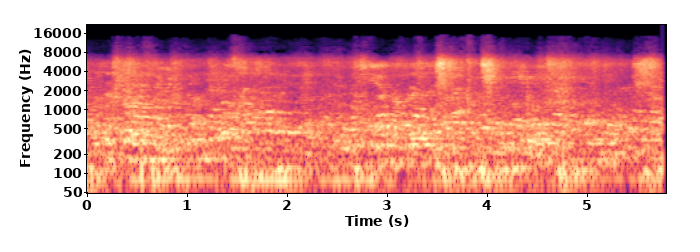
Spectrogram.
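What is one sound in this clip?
Children chatter and call out nearby in an echoing room.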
